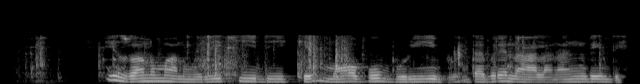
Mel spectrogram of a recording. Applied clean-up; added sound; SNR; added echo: none; Tools; 12 dB; none.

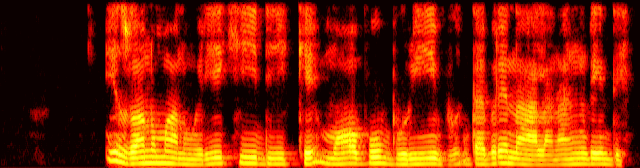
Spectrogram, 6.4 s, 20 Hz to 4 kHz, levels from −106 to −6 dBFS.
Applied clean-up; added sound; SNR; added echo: none; none; none; none.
